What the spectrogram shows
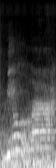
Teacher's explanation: huruf sebelum huruf lam zalalah terdapat kasroh dan dibacanya tipis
